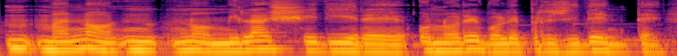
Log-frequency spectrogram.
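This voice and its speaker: A reader voicing an irritable, agitated male politician who bursts out in angry, exasperated shouts. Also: medium pitch, fairly even intonation, normal speed, close to an everyday voice. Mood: insistent. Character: irritable, agitated communist deputy, grown man.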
